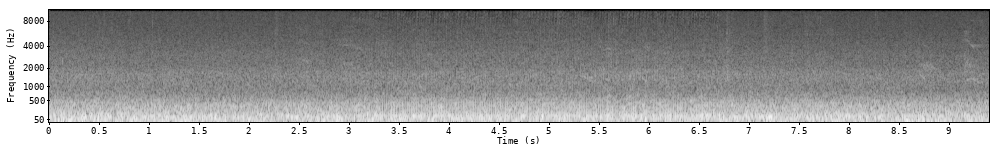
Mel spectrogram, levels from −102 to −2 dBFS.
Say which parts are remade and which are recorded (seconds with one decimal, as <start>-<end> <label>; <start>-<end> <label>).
0.0-3.0 recorded; 3.0-6.7 remade; 6.7-9.4 recorded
